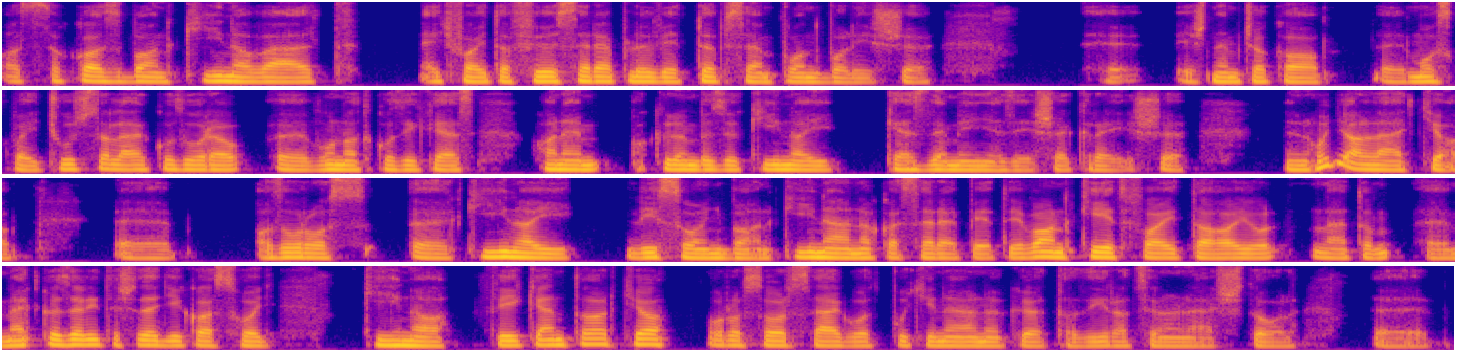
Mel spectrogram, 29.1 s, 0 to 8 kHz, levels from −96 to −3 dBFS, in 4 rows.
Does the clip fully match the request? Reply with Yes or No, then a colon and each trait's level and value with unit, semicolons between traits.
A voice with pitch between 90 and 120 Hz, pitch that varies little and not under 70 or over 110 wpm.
Yes: low, 115 Hz; narrow, 1.8 semitones; slow, 105 wpm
